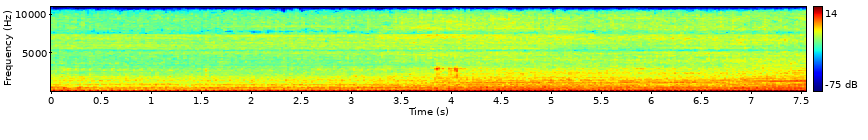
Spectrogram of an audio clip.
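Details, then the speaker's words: Briggs and Stratton Vanguard twin on a Vermeer SC362 stump cutter after replacing bent push rods and adjusting valve lash, freshly started: smooth, minimal vibration, even beat rising with throttle, no knocks; normal running. "Sounds a lot better than what it did before. Very smooth, in a minimal vibration. Let's throttle it up."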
